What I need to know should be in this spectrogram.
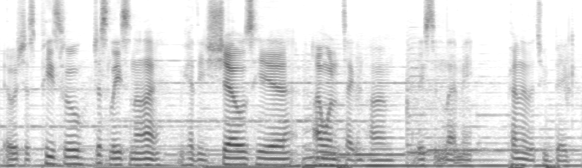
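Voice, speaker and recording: Laid-back young man with loud music behind. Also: lowish voice, flat delivery, fairly quick, creaky. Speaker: travel vlogger. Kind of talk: casual travel vlog voice-over.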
